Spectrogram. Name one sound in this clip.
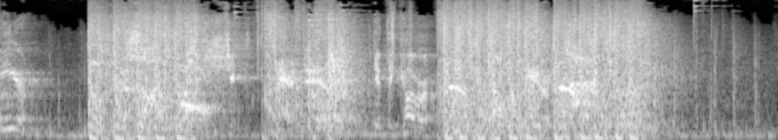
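Gunshots fire in rapid loud bursts.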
